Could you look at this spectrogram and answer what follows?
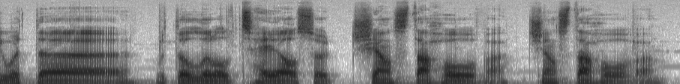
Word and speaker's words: Częstochowa: Okay, so it's got the E with the little tail, so Częstochowa. Częstochowa. How does this get pronounced?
